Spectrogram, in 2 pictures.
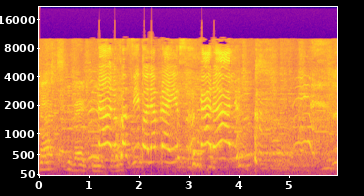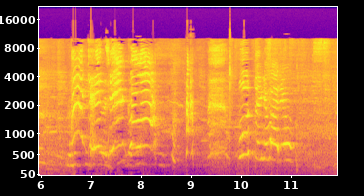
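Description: A young woman giggles in high, squealing bursts.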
